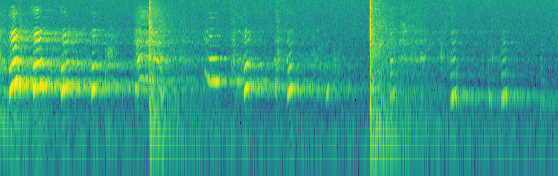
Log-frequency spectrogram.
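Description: A girl crying theatrically: high-pitched sobs in quick short catches, loudest at the start and fading in and out, with two sharp thumps about a second and a half in and near the four-second mark.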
